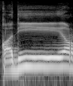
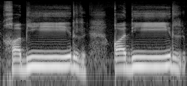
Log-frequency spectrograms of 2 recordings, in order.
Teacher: শাইইন কাদির, এই কাদির শব্দে থামার কারণে আমাদের রটা কিন্তু পাতলা করতে হবে, কারণ থামলাম যখন সুকুন দিয়ে থামলাম, র সাকিন পূর্বে ইয়া সাকিন আছে, আর র সাকিন পূর্বে ইয়া সাকিন থাকলে র সাকিন সবসময় পাতলা, এটা অনেক এক্সপার্টরাও ভুল করেন, কাদির বলে ভারী করে ফেলেন, এটা কিন্তু ভুল।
